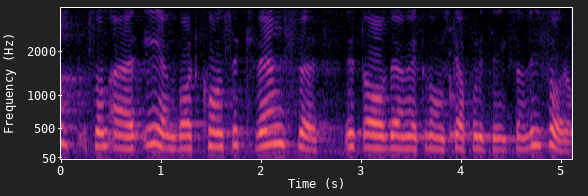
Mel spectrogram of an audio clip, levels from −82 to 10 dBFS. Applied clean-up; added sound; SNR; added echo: none; Marimba, xylophone; 18 dB; none.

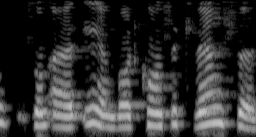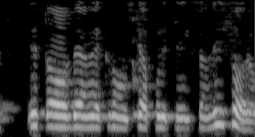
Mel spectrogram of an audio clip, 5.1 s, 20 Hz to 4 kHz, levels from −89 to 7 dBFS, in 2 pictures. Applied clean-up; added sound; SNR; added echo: classical method Wiener filter.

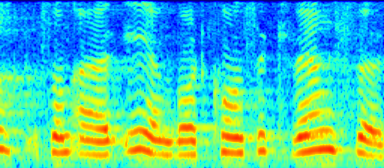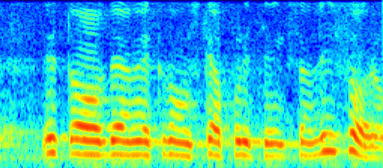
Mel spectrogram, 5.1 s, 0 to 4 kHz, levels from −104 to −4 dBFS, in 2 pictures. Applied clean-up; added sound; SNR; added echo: none; none; none; none.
